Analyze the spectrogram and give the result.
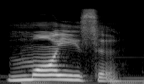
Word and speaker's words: Mäuse: S, esas vocales se pronuncian juntas hoy, como en hoise, casas, y Moise, ratones.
